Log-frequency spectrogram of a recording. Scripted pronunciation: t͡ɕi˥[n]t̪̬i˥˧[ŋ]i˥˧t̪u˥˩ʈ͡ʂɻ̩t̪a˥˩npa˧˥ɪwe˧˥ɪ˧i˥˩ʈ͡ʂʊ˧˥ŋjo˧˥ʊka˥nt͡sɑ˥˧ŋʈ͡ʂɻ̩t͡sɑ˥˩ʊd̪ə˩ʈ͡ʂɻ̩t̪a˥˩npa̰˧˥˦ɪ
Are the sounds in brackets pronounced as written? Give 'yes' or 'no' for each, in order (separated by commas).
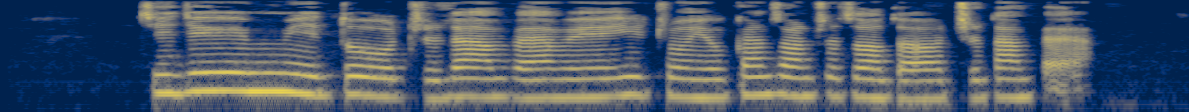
no, no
